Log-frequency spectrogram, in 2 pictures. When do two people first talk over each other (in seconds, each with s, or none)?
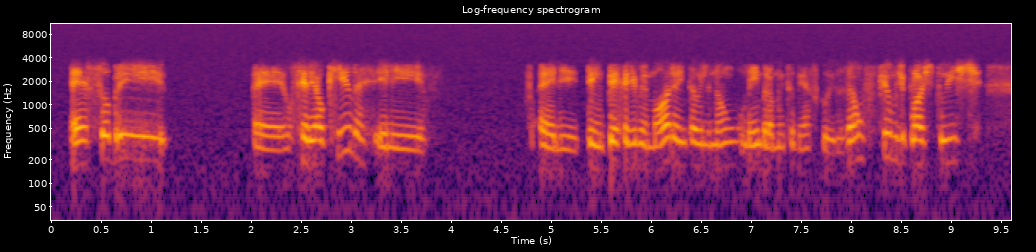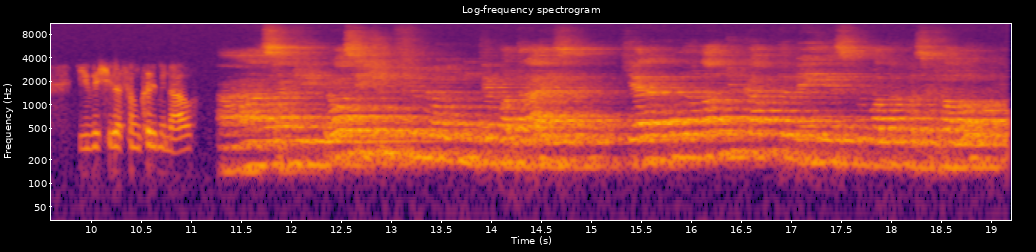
none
